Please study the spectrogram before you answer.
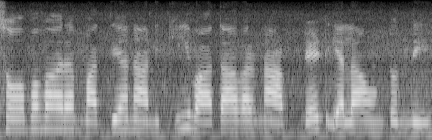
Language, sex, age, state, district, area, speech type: Telugu, female, 30-45, Andhra Pradesh, Palnadu, rural, read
